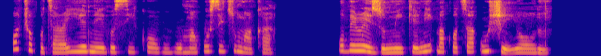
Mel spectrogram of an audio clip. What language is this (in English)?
Igbo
